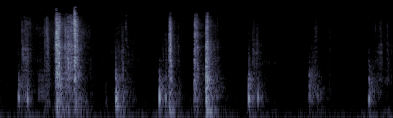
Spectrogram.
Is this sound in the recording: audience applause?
no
